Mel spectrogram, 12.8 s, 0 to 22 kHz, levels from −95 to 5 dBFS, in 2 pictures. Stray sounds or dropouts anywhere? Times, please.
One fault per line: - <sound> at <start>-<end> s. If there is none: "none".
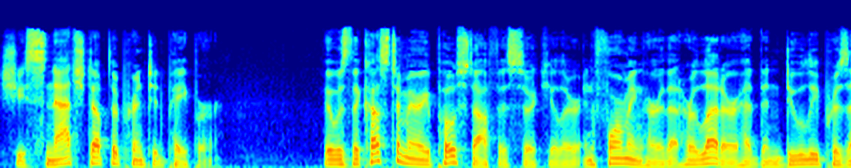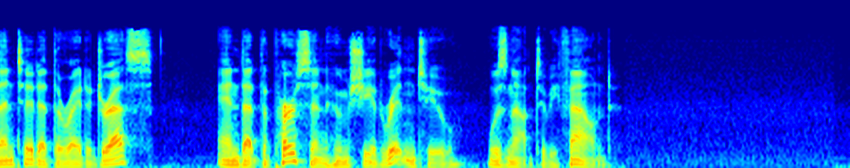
none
